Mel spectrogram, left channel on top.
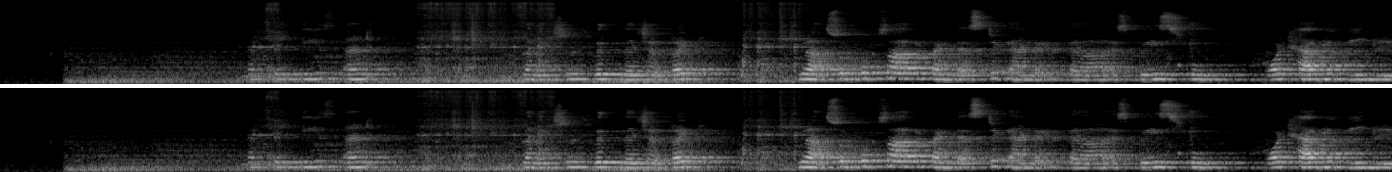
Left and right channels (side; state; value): both; normal; correlation 0.98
